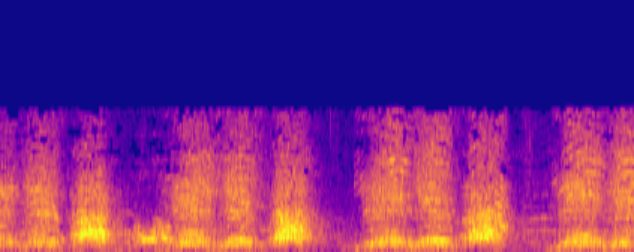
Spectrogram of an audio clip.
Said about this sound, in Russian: Натовп кричить, потребує міністра.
